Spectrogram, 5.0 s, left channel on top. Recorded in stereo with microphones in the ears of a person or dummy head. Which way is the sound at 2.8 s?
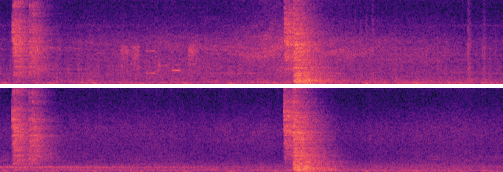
75° right (ahead or behind).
